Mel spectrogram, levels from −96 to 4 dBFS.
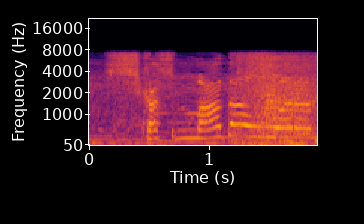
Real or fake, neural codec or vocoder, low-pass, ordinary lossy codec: real; none; 7.2 kHz; none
